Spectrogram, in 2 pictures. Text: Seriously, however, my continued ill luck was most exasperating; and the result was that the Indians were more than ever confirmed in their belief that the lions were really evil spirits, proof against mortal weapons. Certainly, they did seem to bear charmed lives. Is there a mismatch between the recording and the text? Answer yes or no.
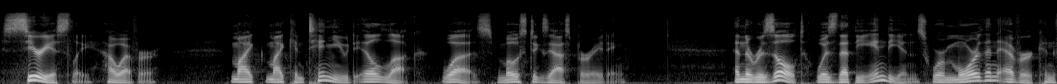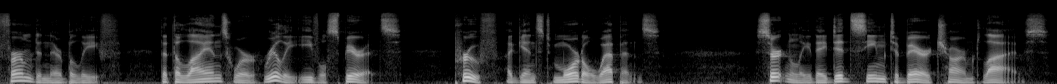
yes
